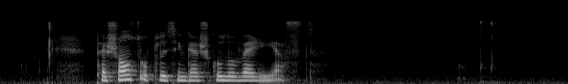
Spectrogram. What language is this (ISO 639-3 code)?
fao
